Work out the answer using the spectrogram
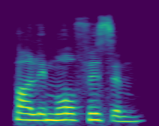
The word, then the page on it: Polymorphism: Indian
